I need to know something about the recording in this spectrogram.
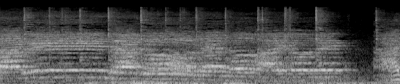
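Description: A group of voices singing together over a steady percussive beat; the singing fades out shortly before the end.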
